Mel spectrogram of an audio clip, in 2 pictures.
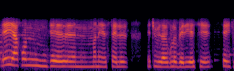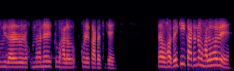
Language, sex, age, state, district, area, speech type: Bengali, female, 30-45, West Bengal, Darjeeling, urban, conversation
